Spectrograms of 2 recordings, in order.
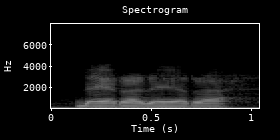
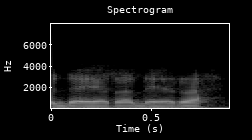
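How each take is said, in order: Both takes have the same delivery.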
